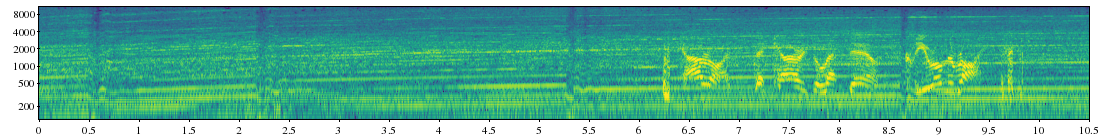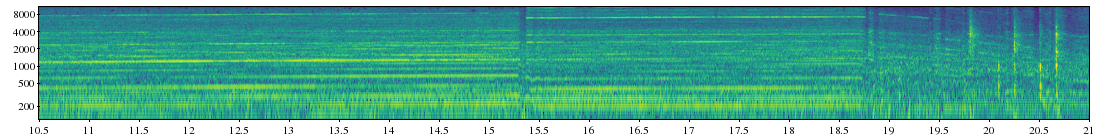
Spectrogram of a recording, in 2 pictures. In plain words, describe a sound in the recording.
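A racing car engine roars at high revs, climbing through the gears.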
